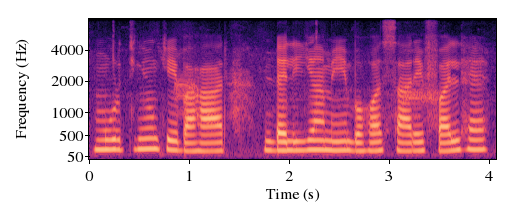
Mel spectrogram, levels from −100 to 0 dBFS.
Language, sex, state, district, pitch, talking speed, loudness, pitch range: Hindi, female, Uttar Pradesh, Lucknow, 190 Hz, 135 wpm, -17 LUFS, 180-210 Hz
